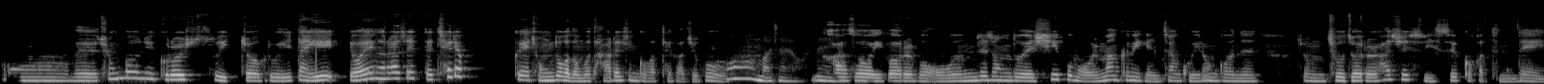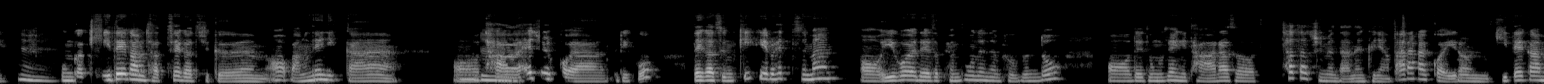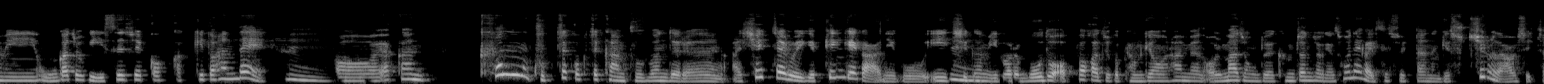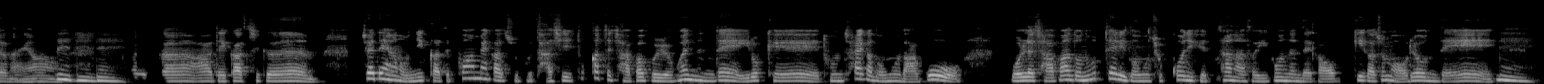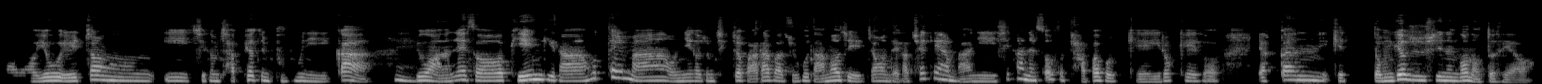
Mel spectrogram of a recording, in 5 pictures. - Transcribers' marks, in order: tapping
- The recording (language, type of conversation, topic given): Korean, advice, 여행 일정이 변경됐을 때 스트레스를 어떻게 줄일 수 있나요?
